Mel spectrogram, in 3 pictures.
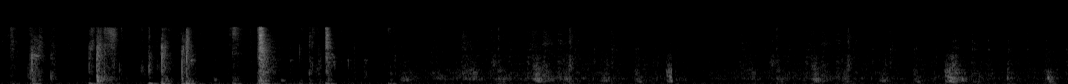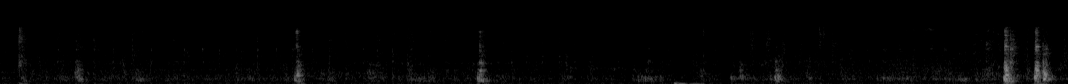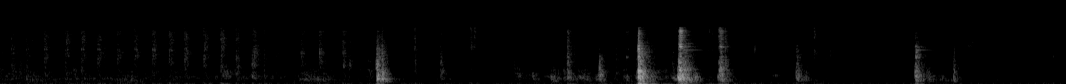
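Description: Scattered soft taps, clicks and shuffling of movement and handling, with a few louder knocks about two-thirds of the way through and near the end.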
